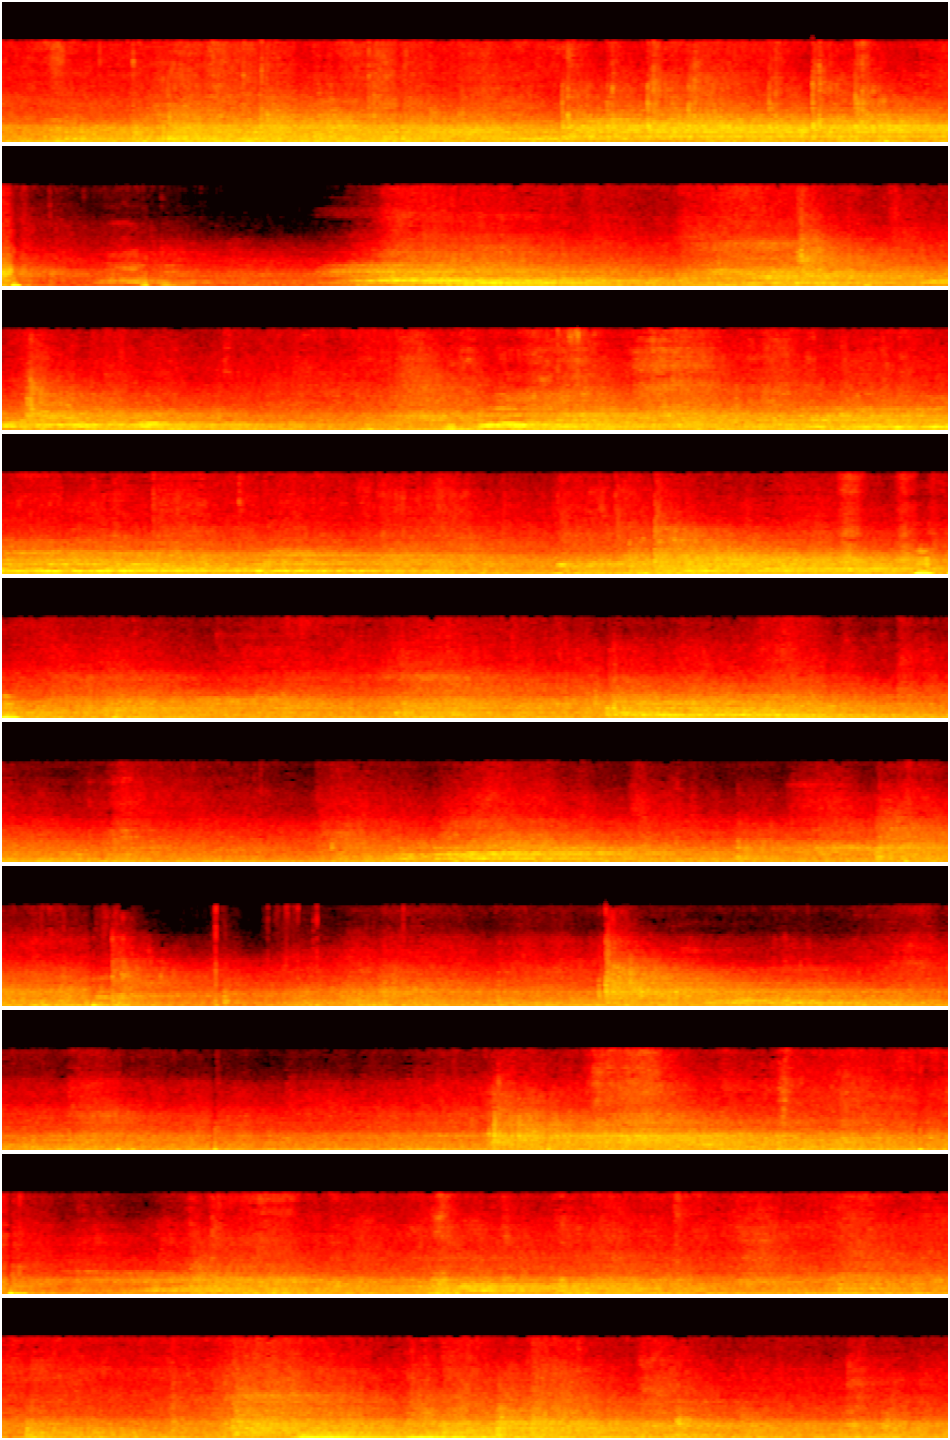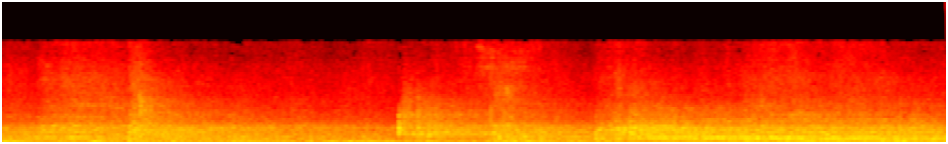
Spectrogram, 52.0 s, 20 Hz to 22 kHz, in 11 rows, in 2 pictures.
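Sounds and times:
skate blades scraping ice: 0.0 - 4.8, 9.6 - 26.2, 34.8 - 52.0
sticks and pucks clacking: 0.0 - 5.6, 6.9 - 32.6, 33.3 - 52.0.

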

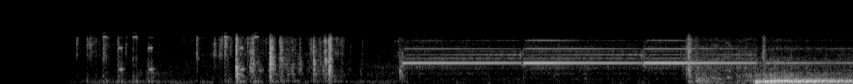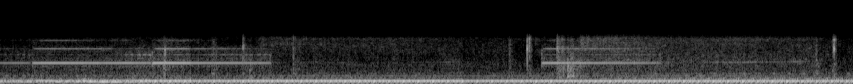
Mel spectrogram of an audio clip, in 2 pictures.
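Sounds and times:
sharp clicks and rattles: 0.7 - 3.7
dashboard warning chime: 4.0 - 11.3, 14.0 - 15.3
loud engine exhaust: 7.4 - 17.0.

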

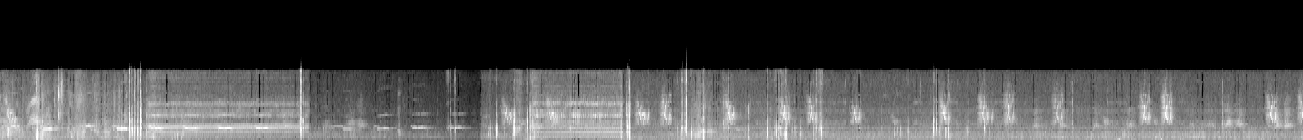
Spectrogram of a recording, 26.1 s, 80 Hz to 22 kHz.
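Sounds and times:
high-pitched chirping animal calls: 2.3 - 6.2, 6.8 - 9.4, 10.7 - 13.0
sharp clicks: 2.5 - 6.2, 9.8 - 12.7.

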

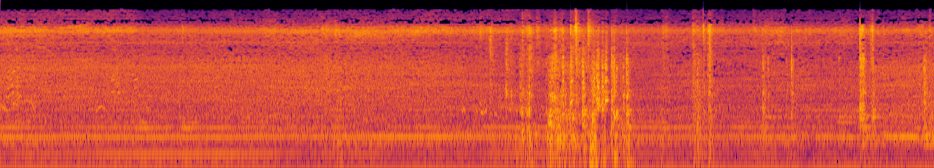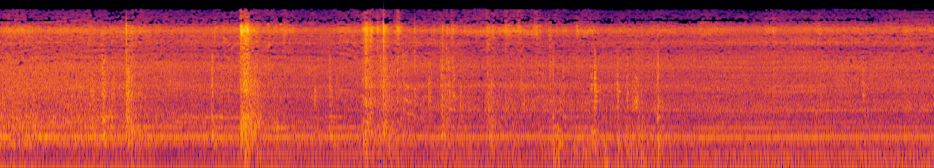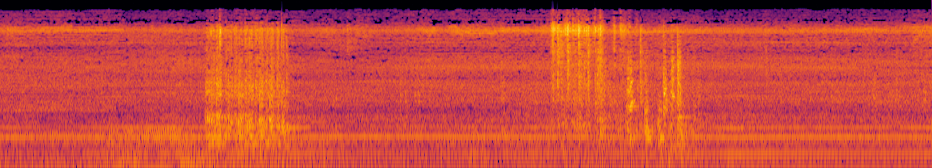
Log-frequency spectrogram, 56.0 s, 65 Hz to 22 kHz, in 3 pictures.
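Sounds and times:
backhoe digging: 0.0 - 56.0
diesel engine running: 0.0 - 56.0.

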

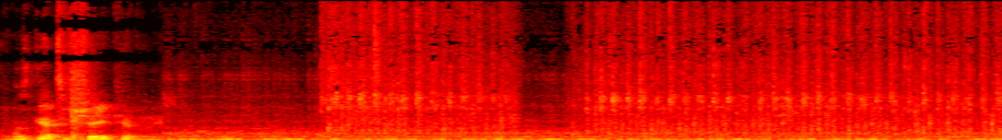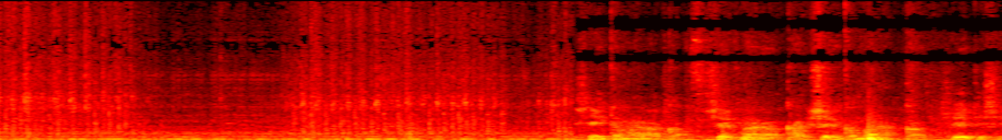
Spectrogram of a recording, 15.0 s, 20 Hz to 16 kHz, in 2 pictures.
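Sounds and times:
steady low hum: 0.0 - 15.0
liquid sloshing in shaker cup: 9.6 - 11.8.

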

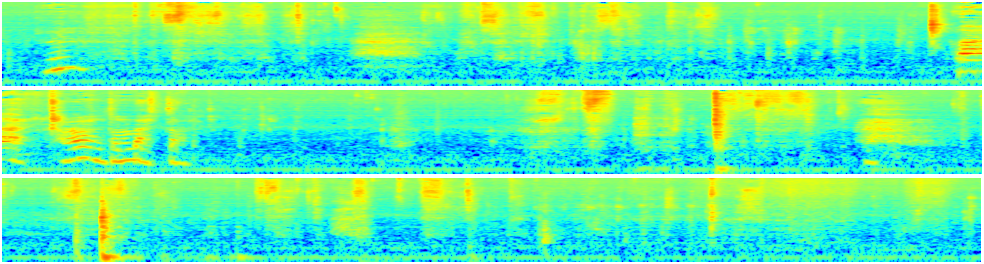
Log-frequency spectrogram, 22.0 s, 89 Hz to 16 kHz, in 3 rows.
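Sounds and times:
low steady hum: 0.0 - 22.0
person chewing: 0.7 - 7.1, 8.8 - 13.8, 16.5 - 20.5, 21.5 - 22.0
person breathing: 2.6 - 3.2, 13.8 - 14.4.

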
